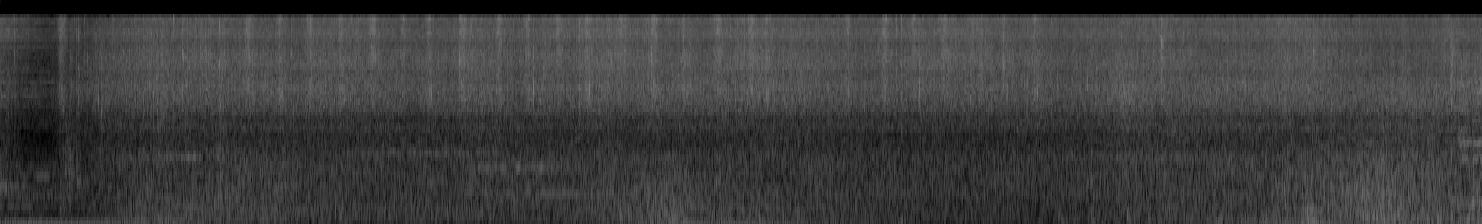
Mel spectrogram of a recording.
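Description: Footsteps rustle through grass at a steady run.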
